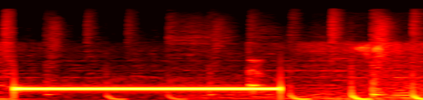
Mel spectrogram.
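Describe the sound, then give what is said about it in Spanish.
A loud, steady telephone tone holds for about two seconds amid light clicking as a phone number is redialed, then cuts off, leaving softer clicks and handling noise. No one speaks. “A ver, márcale de nuevo.”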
